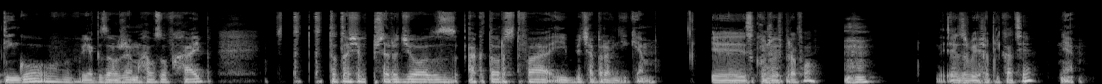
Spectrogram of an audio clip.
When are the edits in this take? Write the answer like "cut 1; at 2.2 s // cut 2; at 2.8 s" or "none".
cut 1; at 3.1 s // cut 2; at 3.6 s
